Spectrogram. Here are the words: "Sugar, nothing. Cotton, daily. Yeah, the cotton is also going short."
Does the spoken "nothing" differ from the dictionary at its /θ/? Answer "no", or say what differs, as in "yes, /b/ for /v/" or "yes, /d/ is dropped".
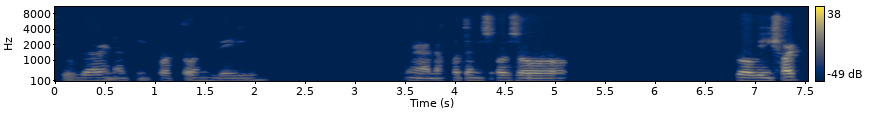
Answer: yes, /t/ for /θ/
